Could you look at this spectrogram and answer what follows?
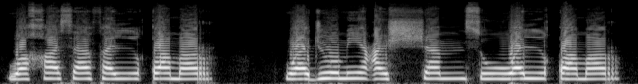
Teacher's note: کلمت القمر میں قاف کا دھیان رہے، ہمیں یہ حرف کو بھاری آواز میں پڑھنا ہے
